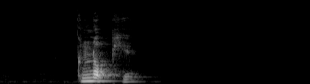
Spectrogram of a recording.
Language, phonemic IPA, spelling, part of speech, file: Dutch, /ˈknɔpjə/, knopje, noun, Nl-knopje.ogg
- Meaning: diminutive of knop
